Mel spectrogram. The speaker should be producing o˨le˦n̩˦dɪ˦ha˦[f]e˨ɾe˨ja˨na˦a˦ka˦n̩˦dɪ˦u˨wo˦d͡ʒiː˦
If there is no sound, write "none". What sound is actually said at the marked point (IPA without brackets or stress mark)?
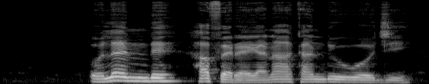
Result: f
